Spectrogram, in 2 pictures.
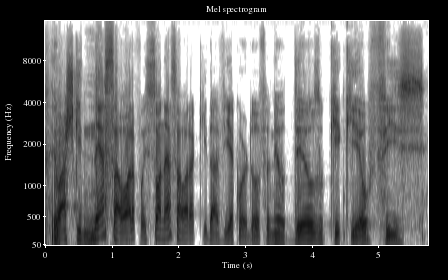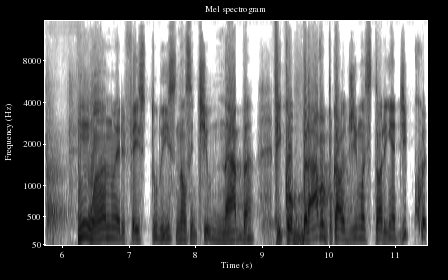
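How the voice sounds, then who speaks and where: A man preaches an informal sermon, telling the story in an animated, conversational way and often checking in with "right?" and "understand?", frequently as "né?" and "entendeu?". His mid-range voice has vocal fry, and there's no room sound.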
